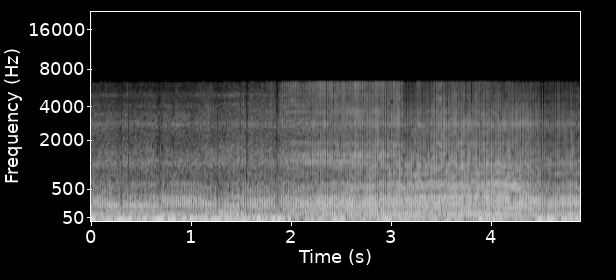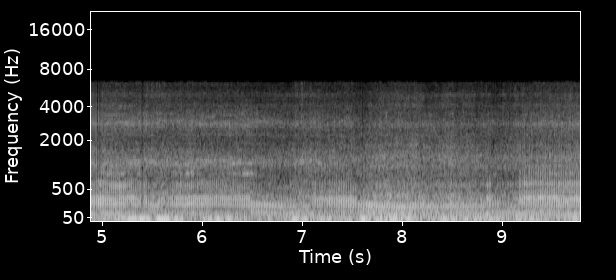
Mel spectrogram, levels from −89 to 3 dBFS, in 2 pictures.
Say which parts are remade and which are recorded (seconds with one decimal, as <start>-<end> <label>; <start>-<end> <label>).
0.0-2.2 recorded; 2.2-5.0 remade; 5.0-9.8 recorded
